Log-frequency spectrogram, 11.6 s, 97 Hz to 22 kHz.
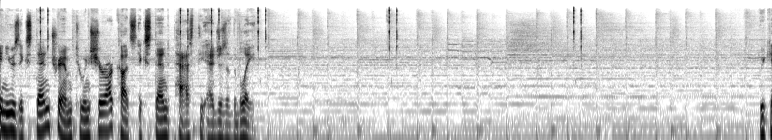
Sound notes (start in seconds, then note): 4.1 mouse clicking; 5.5 gentle upbeat music; 8.5 mouse clicking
